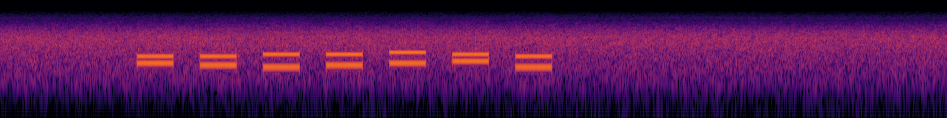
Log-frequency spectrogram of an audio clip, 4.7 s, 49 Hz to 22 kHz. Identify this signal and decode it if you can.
DTMF, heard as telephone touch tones, dialled by machine, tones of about 180 ms, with phone line noise. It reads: 7425901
